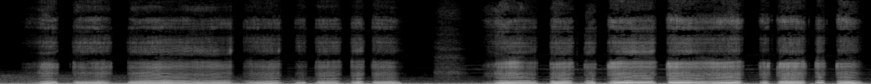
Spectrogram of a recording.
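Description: A man grunts and hums a slow, wavering melody in a low voice, with strained throaty bursts between sustained sung notes and no clear words.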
